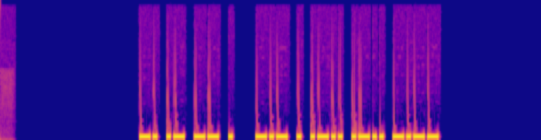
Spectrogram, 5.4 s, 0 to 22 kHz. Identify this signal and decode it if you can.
Morse code, heard as a keyed tone, about 34 wpm, 700 Hz. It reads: NAME KELLY
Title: Practice QSO - Exchange 1 - Beginning - 35wpm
